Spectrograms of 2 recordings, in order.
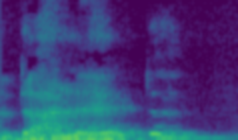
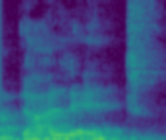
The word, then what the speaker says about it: Dalet: Quand tu prononces la lettre, Oui. tu dis pas Dalet. Si. Non. Ah si, tu dis Dalet. Eh ben, tu peux dire Dalet aussi.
